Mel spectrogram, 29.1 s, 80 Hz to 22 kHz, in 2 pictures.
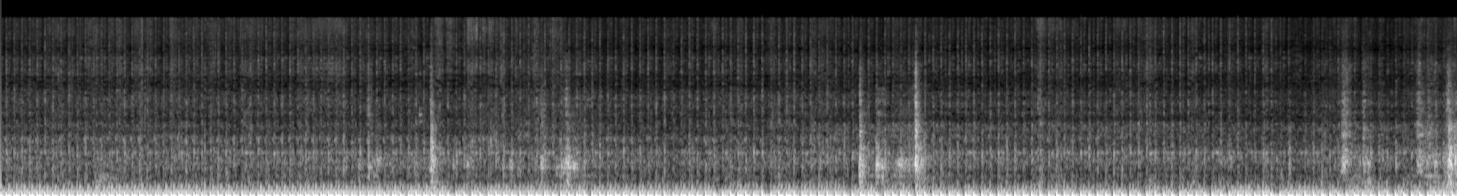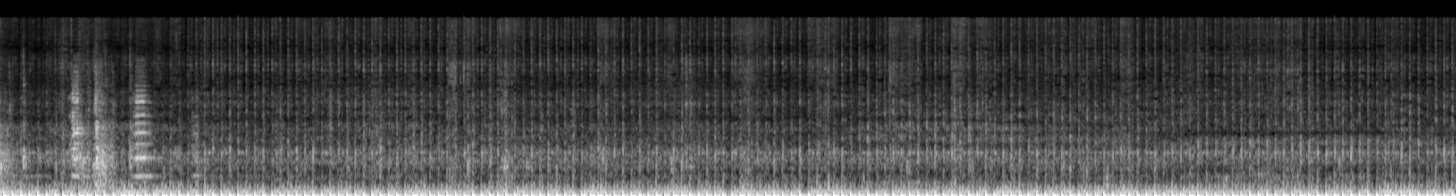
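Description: CFMOTO CForce 850XC ATV's V-twin engine idling steadily on a trailer. A few clinks and knocks of metal come between about 9 and 16 seconds in.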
